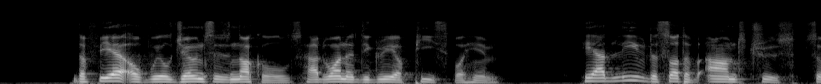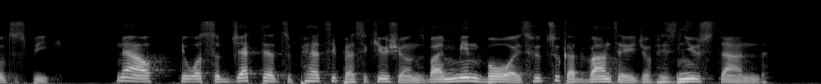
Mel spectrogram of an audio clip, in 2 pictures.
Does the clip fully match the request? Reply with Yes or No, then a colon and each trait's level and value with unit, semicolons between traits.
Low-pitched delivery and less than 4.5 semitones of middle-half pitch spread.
Yes: low, 120 Hz; average, 3.7 semitones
